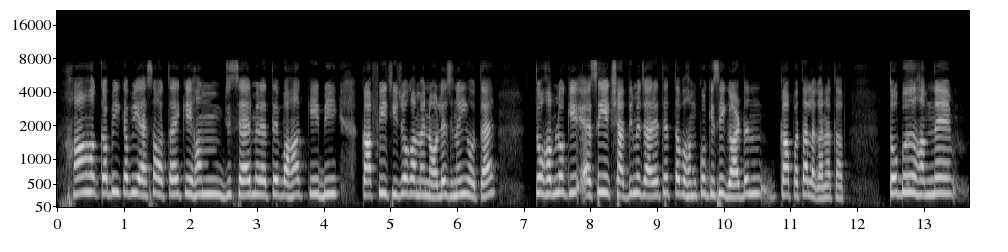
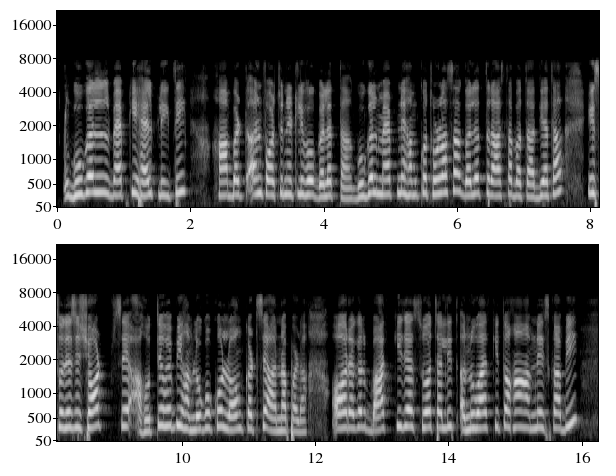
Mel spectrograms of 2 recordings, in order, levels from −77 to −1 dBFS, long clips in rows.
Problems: background sounds at intervals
